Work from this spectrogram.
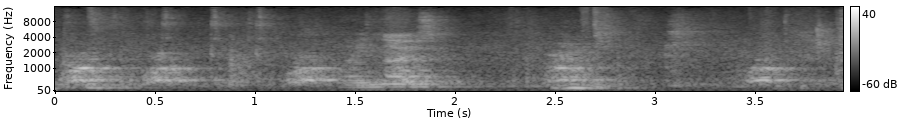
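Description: A dog barks and whimpers in repeated yips at roughly regular intervals, close by, mixed in with a person talking.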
